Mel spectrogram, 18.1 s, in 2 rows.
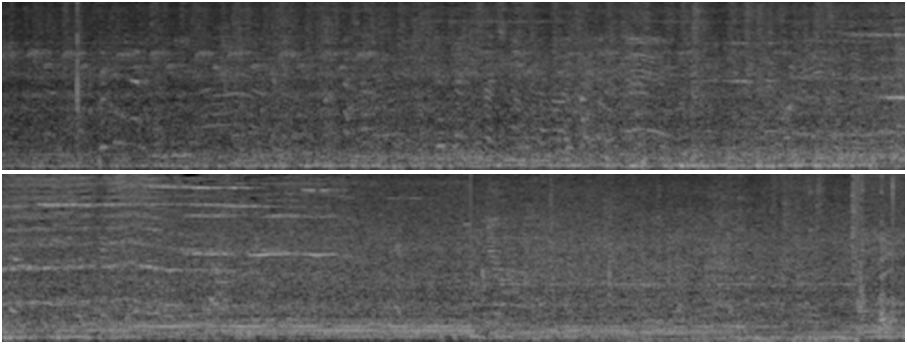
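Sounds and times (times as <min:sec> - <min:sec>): train brakes squealing: 0:06.6 - 0:13.7.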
